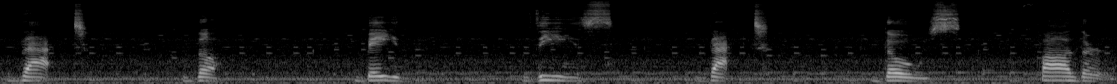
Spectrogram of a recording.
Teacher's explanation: First is voice TH. You can feel the vibration from your vocal cords as you say them, since we use voice. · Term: voiced TH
